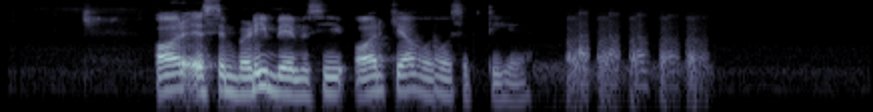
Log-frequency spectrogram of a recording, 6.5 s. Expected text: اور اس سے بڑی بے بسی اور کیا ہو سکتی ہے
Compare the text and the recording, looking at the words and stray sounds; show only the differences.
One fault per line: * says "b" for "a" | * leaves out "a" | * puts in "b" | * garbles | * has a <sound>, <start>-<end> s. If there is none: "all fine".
* puts in "ہو"
* has a laugh, 4.3-5.3 s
